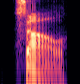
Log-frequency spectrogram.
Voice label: "sal", British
